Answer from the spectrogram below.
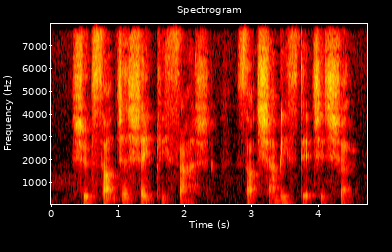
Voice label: english sash slow; phon lab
